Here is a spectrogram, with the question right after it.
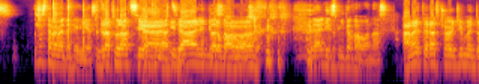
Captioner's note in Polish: śmiech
